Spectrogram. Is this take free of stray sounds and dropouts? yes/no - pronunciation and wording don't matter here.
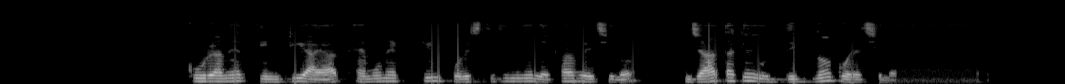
yes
